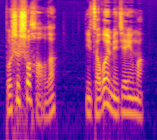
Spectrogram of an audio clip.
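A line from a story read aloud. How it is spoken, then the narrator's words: Low voice. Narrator (Chinese): 欧阳靖宇…低声说道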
